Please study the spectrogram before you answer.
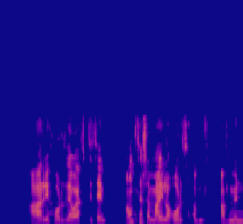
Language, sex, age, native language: Icelandic, female, 20-29, Icelandic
